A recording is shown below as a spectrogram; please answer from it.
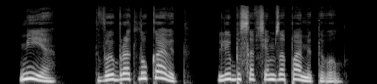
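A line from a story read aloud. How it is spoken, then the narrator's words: Loud and confident. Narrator (Russian): отвечаю я громко и уверенно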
